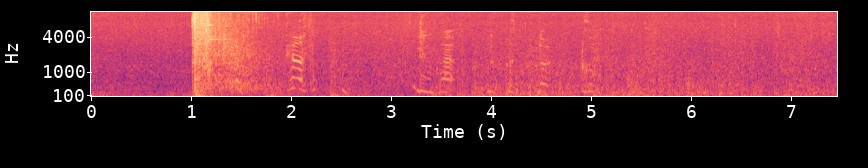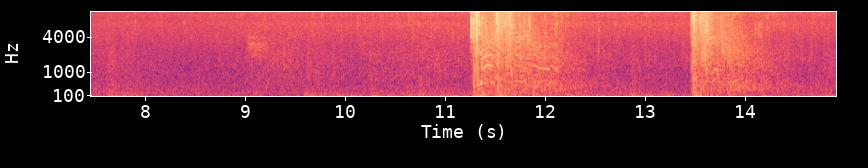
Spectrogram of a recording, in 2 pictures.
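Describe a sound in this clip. Rifle shots ring out loudly with echoing tails.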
